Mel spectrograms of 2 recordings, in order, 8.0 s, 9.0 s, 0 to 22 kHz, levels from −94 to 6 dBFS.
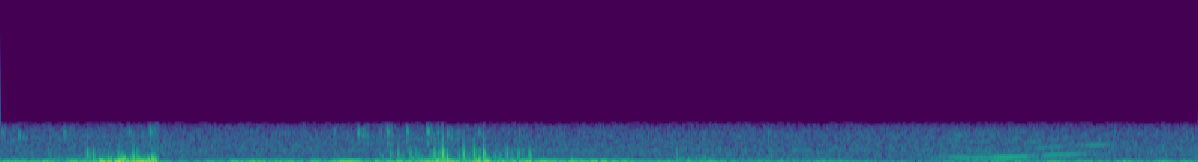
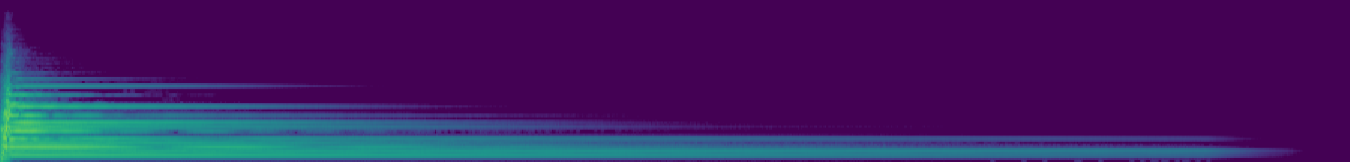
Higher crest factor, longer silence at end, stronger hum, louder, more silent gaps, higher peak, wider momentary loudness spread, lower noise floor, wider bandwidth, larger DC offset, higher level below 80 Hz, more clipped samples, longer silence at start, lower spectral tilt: second, 20 dB vs 30 dB; second, 0 s vs 3.55 s; neither; second, -35 LUFS vs -27 LUFS; neither; second, -10 dBFS vs 0 dBFS; second, 23 LU vs 27 LU; second, -50 dBFS vs -89 dBFS; second, 1 kHz vs 7.2 kHz; neither; first, -32 dBFS vs -70 dBFS; neither; about the same, 0 s vs 0 s; first, -17 dB/octave vs -7.5 dB/octave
